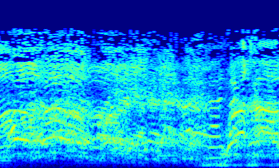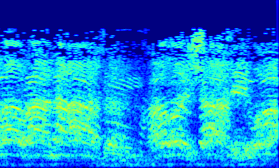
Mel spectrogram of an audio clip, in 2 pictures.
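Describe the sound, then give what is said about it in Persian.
A crowd of teachers chanting protest slogans at a gathering in Iran, loud massed voices shouting together in continuous waves, with a low rumble joining partway through. “شعارهای فرهنگیان در شهرهای ایران.”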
